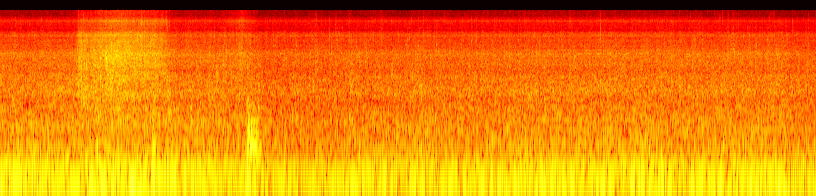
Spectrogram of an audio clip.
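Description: Water running out of a bead filter's loosened PVC drain fitting and splashing onto gravel, with a louder hiss about a second in that lasts about a second and a half.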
